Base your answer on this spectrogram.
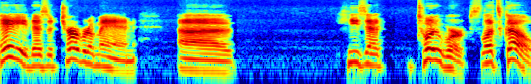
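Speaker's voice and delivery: ordinary talk, nothing marked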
